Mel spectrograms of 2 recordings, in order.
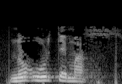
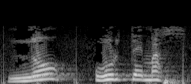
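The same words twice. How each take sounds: First: Said in the usual way. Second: No hurte más, each word slow and heavy with hurte struck hardest; slow hammer blow. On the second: Shown as a demonstration. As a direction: drive No hurte más home like a hammer stroke, very slowly. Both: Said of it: "un golpe exacto".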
